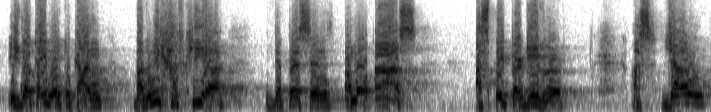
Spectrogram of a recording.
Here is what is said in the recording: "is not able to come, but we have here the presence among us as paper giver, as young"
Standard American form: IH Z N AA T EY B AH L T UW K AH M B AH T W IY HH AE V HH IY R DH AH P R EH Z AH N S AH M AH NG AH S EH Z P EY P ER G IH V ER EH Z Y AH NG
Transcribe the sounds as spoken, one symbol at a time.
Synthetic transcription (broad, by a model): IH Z N AA T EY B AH L T UW K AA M B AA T W IY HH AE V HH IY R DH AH P R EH S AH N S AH M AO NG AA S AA S P EY P ER G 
